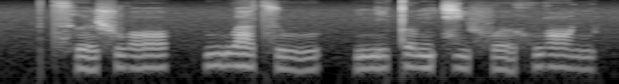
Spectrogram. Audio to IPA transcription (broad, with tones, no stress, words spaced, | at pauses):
t͡sʰɹ̩˨˩ʂwɔ˥ | mwä˥˩t͡su˨˩˦ | n̪i˧˥t̪ɤ˥ŋt͡ɕi˧˥ fɤ˨˩xwɑ˥˩ŋ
